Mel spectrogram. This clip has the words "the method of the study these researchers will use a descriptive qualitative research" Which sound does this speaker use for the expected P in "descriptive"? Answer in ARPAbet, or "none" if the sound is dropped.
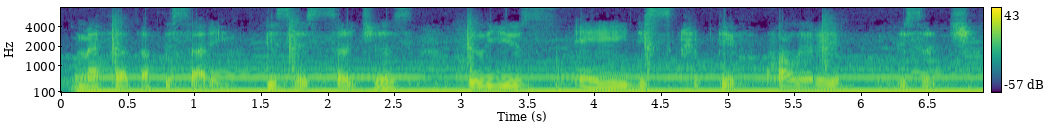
P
